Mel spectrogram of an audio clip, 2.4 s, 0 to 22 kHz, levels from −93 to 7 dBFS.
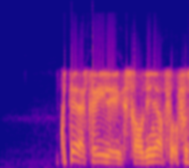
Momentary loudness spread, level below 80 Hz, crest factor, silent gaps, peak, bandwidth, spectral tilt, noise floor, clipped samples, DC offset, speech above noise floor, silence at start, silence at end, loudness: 6 LU; -66 dBFS; 18 dB; none; 0 dBFS; 12 kHz; -5 dB/octave; -73 dBFS; under 0.1%; under 0.1%; 56 dB; 0.75 s; 0 s; -16 LUFS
